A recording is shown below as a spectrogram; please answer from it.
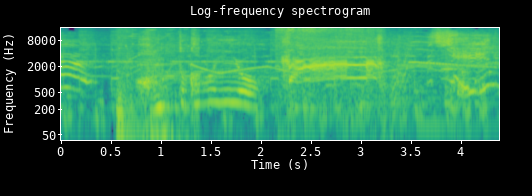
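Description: A high-pitched voice making wordless cries that slide up and down in pitch, over background music.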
